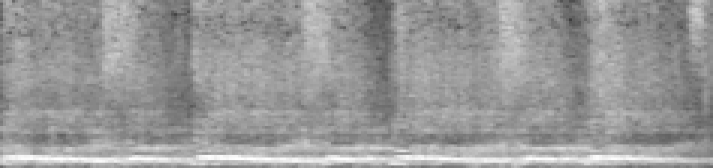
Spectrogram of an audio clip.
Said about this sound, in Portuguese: Vamos, Leicester, gritam os adeptos da equipa.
